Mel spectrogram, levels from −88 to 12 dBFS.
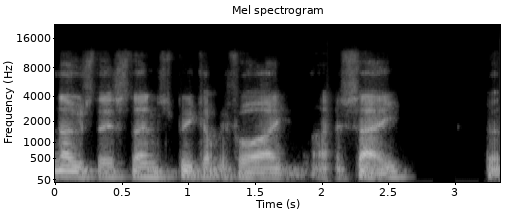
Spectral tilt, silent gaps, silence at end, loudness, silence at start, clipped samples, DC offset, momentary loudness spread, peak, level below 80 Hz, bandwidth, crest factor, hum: -5.5 dB/octave; 2.84-3.01 s, 3.18-3.22 s; 0 s; -26 LUFS; 0 s; under 0.1%; under 0.1%; 13 LU; -8 dBFS; -50 dBFS; 12.5 kHz; 20 dB; none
